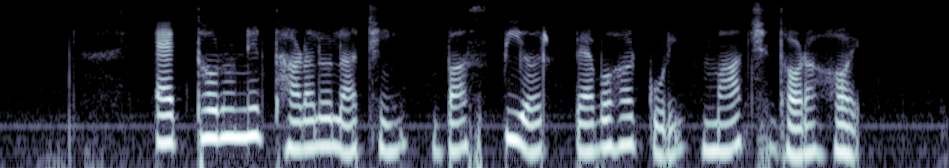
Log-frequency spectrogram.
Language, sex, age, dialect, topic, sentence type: Bengali, female, 60-100, Standard Colloquial, agriculture, statement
